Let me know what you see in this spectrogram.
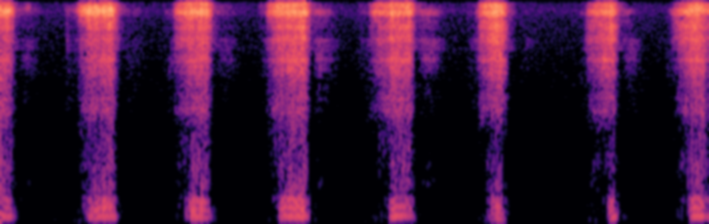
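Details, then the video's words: A puppy, worn out after a long walk from the park, snores steadily at home: seven deep, rumbling breaths with a hissy edge, roughly one each second, separated by brief quiet pauses. "Snoring Puppy"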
